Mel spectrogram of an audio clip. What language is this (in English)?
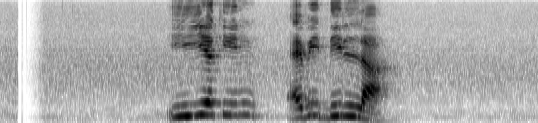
Sinhala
